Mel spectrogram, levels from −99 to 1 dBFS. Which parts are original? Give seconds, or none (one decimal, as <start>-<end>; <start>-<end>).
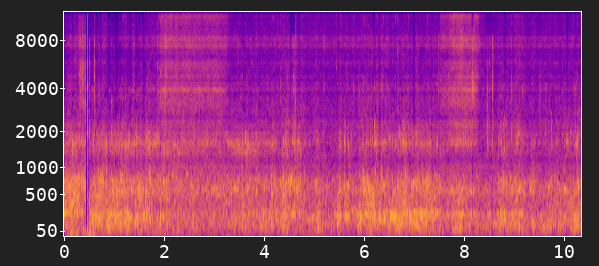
none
